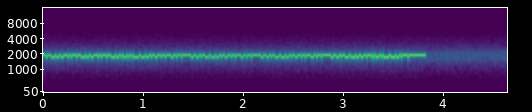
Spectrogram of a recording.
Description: RTTY (75 baud, 170 Hz shift), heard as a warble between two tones, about 1800 Hz centre. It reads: … CQ CQ DE W0IA W0IA W0IA PSE K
